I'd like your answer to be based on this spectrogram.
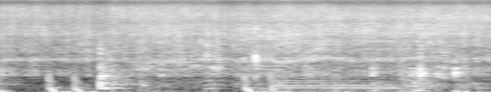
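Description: Onion, garlic and ginger sauté together in hot oil for a chicken dish: a loud, close, continuous sizzle and crackle with quick stirring scrapes, and a low hum from a burner or fan underneath.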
